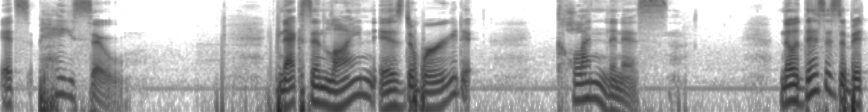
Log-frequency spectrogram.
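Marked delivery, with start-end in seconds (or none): 0.4-1.2 "peso" as PAY-soh, drawn out; slow "peso" with both diphthongs emphasized; correct pronunciation. Shown as a demonstration. 5.6-6.7 "cleanliness" as KLEN-lee-ness; short e opening "cleanliness": KLEN; correct pronunciation. Shown as a demonstration. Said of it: "the first syllable is pronounced clen".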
